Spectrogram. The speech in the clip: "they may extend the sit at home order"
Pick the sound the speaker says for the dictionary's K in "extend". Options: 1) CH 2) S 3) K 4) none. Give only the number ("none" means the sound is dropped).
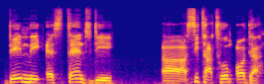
3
